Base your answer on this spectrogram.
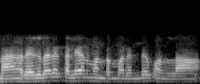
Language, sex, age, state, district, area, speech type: Tamil, male, 45-60, Tamil Nadu, Cuddalore, rural, conversation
